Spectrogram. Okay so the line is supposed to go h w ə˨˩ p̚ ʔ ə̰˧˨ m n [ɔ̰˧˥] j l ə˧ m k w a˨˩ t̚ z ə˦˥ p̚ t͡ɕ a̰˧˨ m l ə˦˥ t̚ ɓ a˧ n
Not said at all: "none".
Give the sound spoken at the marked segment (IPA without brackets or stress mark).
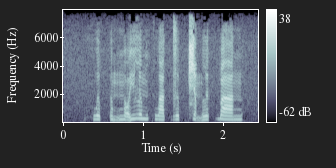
ɔ̰˧˥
